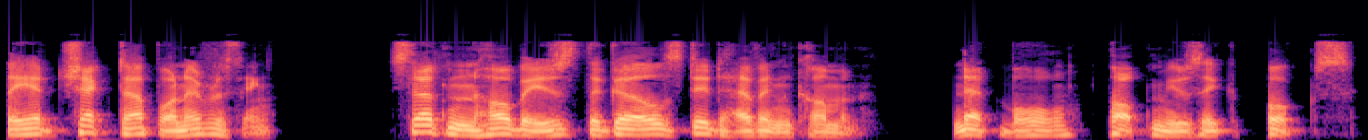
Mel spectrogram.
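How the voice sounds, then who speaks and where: This is a crime thriller audiobook read by a man in a dramatic, scripted style, his voice lowish and his speed normal. The recording has no echo but sounds a bit dull and lo-fi.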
